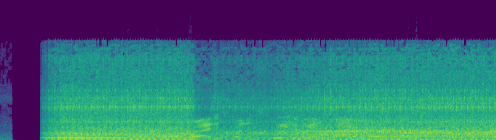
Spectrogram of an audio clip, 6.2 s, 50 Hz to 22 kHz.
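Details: 1969 John Deere 140 H1 on a new carburetor, running after a cold start and long cranking: an even, steady stream of firing pulses with no misses or knocks, running quiet and smooth. Normal running.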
